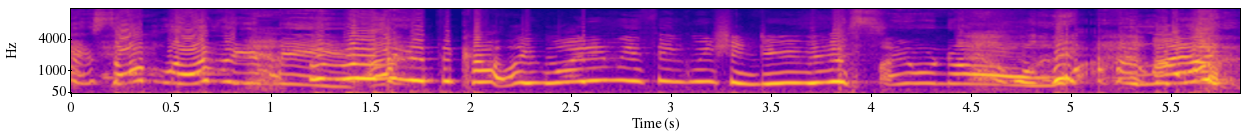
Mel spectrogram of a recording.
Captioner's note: laughing hysterically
